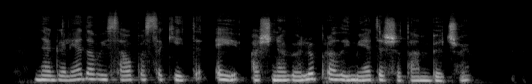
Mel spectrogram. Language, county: Lithuanian, Klaipėda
